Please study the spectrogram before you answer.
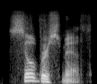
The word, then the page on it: silversmith: American English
